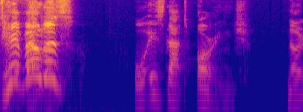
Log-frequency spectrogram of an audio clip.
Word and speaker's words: Geert Wilders: It's Geert Wilders! Or is that orange? No, not him. It's this guy, whose name no English speaker seems to be able to pronounce. Geert Wilders.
